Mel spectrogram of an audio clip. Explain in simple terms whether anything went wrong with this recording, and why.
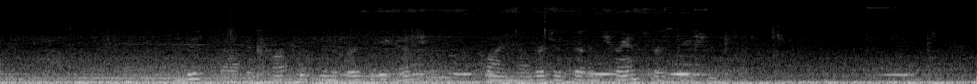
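Across the whole clip, the top end sounds bright but not quite real: crisp, hissy parts of the sound come out gritty and metallic, and nothing sits above roughly 15 kHz. This is most likely HE-AAC compression, working hard to squeeze the file very small. It keeps only the lower part of the sound accurately and rebuilds the treble by copying lower bands upward, so the high detail is an imitation rather than the original.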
